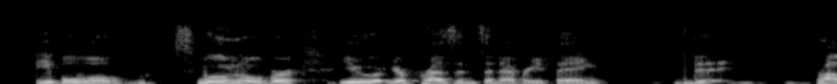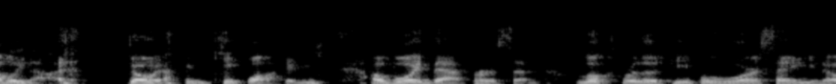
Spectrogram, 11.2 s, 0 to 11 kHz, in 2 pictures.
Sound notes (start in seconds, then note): 5.8 chuckling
